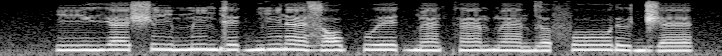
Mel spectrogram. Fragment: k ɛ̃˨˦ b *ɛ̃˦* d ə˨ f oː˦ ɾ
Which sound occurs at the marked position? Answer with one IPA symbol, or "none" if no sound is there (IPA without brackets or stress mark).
ɛ̃˨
